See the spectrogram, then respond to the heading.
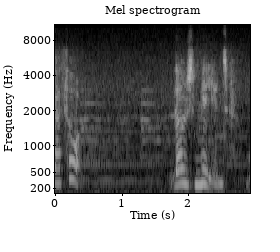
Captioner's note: church Bells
